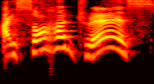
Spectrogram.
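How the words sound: The stress falls on the word dress. It was the dress that was seen. "Dress पे emphasise किया तो समझ में आ गया अच्छा ड्रेस देखा।"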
